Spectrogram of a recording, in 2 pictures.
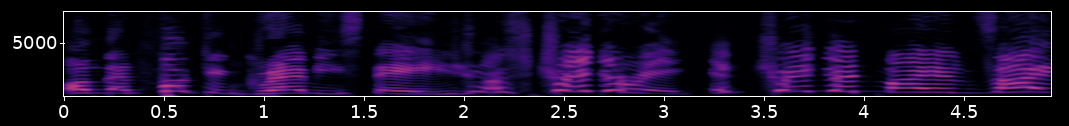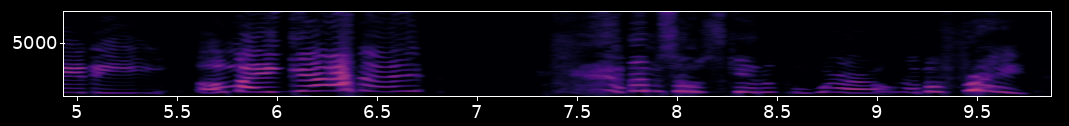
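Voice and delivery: high, panicky, half-crying mock whine; mock triggered snowflake. Mocking Gen Z over a post, in a high, weepy, panicky whine. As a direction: parody a hysterical anxious kid, way up high.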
